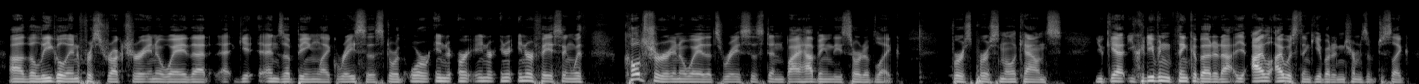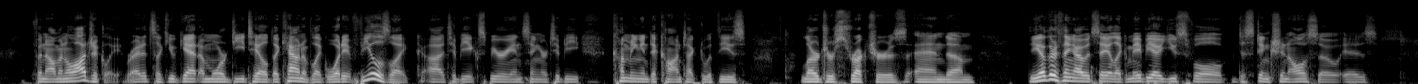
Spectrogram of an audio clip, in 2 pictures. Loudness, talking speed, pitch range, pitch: -24 LUFS, 215 wpm, 120-140 Hz, 125 Hz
